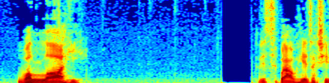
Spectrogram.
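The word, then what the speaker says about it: والله: it, and we say Wallahi, this waw here is actually known as Waw al-Qasm, the waw of swearing an oath. So when we put this waw, it's Wallahi, not Wa'allahi.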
